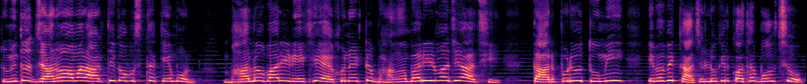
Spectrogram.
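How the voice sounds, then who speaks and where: A woman voices a troubled merchant husband from a cartoon melodrama. The voice is high, earnest and full of grievance and regret. Music plays underneath. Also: fairly quick, close to an everyday voice. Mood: aggrieved. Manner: earnest, aggrieved. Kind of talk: melodramatic cartoon story acting.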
